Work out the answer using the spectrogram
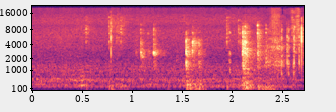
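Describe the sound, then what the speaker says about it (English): Bees buzz around a hive in the video game Factorio, faint scattered buzzing and clicking over a quiet hum, rising in short louder bursts near the end. "The bees are buzzing."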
